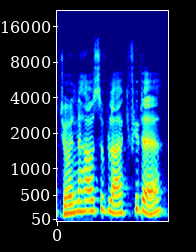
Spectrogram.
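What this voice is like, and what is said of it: Failed Dutch accent, sounds Swedish. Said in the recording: “It's definitely Swedish, isn't it? It's not... I can't do Dutch. I really can't.”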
